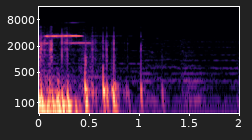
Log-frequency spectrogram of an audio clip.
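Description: A microphone drop: a heavy thump with a brief high feedback squeal, followed by a few clattering knocks over about a second as it settles. Background music plays underneath.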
